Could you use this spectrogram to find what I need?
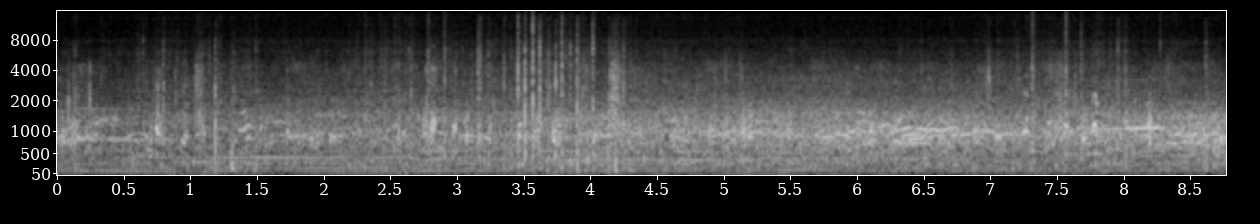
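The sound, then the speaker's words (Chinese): Chickens clucking and squawking as they are fed black soldier fly larvae, a busy, continuous chatter of many birds at moderate loudness. “所以我们现在喂它吃什么？ 黑水虻的幼虫。 好，喂鸡了。”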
